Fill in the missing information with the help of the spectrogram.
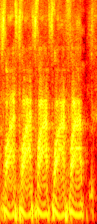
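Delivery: imitated flaps in quick repeated beats; short repeated sound-effect words; flapping noise. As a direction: mimic a slapping flap, beat after beat. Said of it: "All I hear is a flap".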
